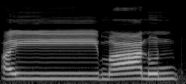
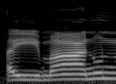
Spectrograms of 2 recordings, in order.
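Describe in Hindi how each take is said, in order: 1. पहला स्वर लंबा खींचकर बोला जाता है। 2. पहला स्वर नरम और छोटा होता है। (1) "ऐमानुन गलत है" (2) "सही क्या है"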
